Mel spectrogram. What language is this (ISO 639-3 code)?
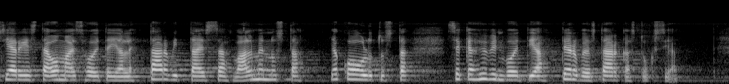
fin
